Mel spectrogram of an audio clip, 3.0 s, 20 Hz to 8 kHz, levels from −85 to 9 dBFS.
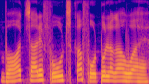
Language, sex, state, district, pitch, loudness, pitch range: Hindi, male, Uttar Pradesh, Lucknow, 145 Hz, -13 LUFS, 135-165 Hz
